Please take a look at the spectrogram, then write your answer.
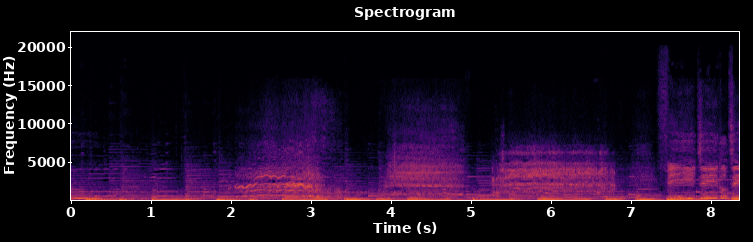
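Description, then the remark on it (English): Farm animals: a horse whinnies and sheep bleat in several wavering bursts over a bouncy, steady musical accompaniment, the animal calls loud, with no talking. “Thank you, horse, sheep, and piggy too, and rooster, I enjoyed your cock-a-doodle-doo.”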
